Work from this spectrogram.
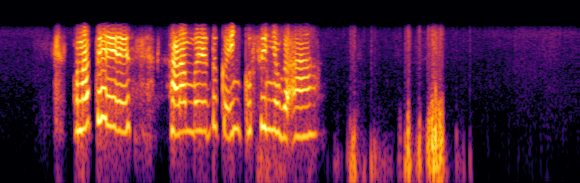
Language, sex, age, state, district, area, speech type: Santali, female, 18-30, Jharkhand, Seraikela Kharsawan, rural, conversation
